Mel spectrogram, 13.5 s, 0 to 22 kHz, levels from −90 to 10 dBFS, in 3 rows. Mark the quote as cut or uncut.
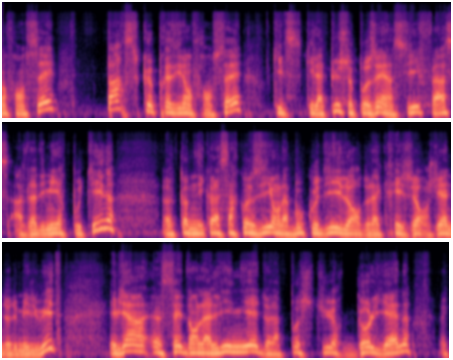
uncut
